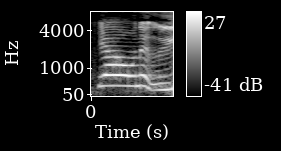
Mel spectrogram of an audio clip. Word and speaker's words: 要: 여기 조동사는 要 이거는 주의하실 점이 요잖아요. 우리나라 그 도금으로 요기 때문에 자꾸 요라고 자꾸 발음을 하시는데 이거는 야고요. 뭐뭐 하려고 하다. 이거는 이제 거의 샹이랑 비슷한데 샹은 이제 바램을 나타낸다면 야오는 의지를 나타내요.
